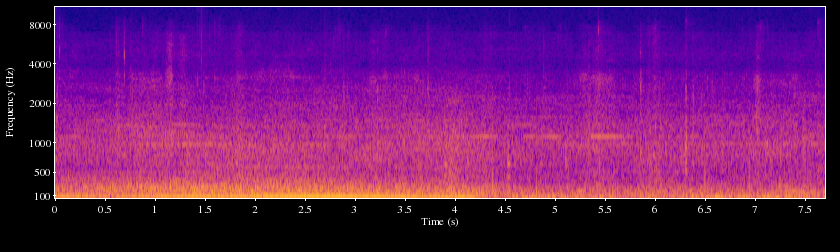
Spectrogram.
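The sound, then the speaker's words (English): A heavy, steady low-pitched engine rumble from a road grader flattening land between new apartment buildings under construction across a park drones loudly for about four seconds, then eases to a lower, rougher idle with faint clanks and clatter over the top. “And that rumble noises that you're probably hearing is the grader that they've got flattening out the land between a couple of the buildings.”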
